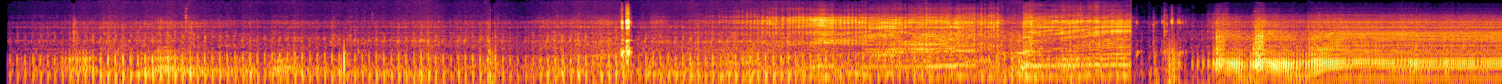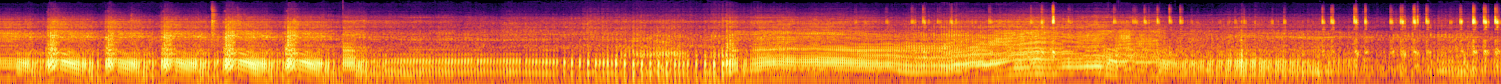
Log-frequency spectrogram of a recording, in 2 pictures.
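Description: Off-road motorcycle engine running: steady for the first ten seconds or so, then cut off briefly near the middle, after which it revs up and down repeatedly as the bike rides off. Light ticking and clattering come in near the end.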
